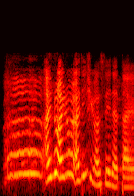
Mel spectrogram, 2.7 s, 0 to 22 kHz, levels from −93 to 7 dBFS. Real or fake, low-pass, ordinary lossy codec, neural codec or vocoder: fake; 7.2 kHz; Opus, 32 kbps; vocoder, 24 kHz, 100 mel bands, Vocos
